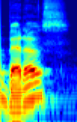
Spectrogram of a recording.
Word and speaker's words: Beddoes: It's Beddoes. Am I saying it right though? Beddoes? Like Meadows, but Beddoes?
